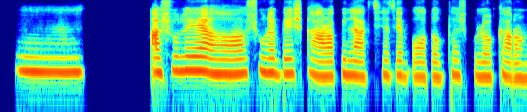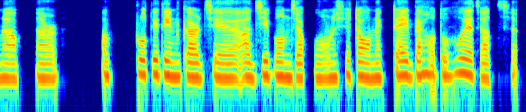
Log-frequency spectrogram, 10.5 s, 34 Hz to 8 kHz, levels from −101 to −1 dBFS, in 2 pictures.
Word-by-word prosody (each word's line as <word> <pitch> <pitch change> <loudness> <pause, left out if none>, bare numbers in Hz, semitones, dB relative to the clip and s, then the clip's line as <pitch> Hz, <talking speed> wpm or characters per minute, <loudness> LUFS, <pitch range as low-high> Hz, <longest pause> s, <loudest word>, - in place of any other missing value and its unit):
উম 240 -1 0 0.9
আসলে 255 +2 +2 0.2
আ - - +5 0.4
শুনে 235 -2 +1
বেশ 225 0 +2
খারাপই 200 +1 +3
লাগছে 195 +1 0
যে 205 - -1
বদঅভ্যাসগুলোর 190 0 -4
কারণে 180 -1 0
আপনার 180 +1 -5 0.5
আ - - -1 0.3
প্রতিদিনকার 205 -3 +1
যে - - -3 0.3
আ - - +2
জীবনযাপন, 185 -2 -2
সেটা 200 -2 -2
অনেকটাই 185 +3 0
ব্যাহত 200 +2 -2 0.2
হয়ে 230 -2 +4
যাচ্ছে। 175 -1 -6
200 Hz, 120 wpm, -23 LUFS, 190-220 Hz, 0.9 s, আ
